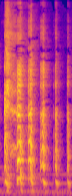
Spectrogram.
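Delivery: laughing. Real, not acted. Story of claustrophobic sister.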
